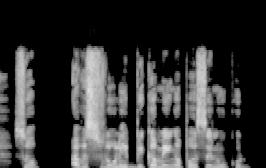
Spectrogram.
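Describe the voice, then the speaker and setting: Speaking in a South Indian accent, a woman uses a high pitch at a moderate pace, recorded dry and close with no echo. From India, Karnataka (small mining town near Bangalore). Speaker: organisational change and systems designer. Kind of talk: podcast interview, casual conversation. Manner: hesitant, frequent fillers and restarts.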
